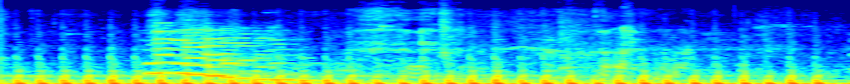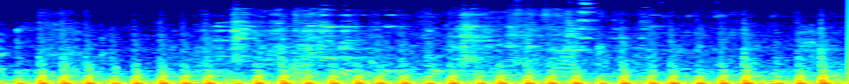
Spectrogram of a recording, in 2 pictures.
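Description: Live trio of electric bass, drum kit and electric guitar playing a fast groove. The rapid low pulses of drums and bass dominate, recorded close to the kit with an unprocessed, crowded low end. A sliding note falls in pitch about a second in.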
